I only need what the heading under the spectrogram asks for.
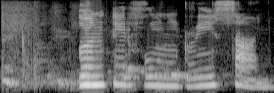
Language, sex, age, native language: Icelandic, male, 9, Polish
